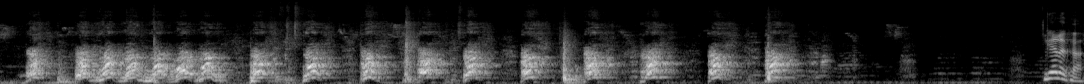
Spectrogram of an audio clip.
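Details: German Shepherd on a farm during an evening sunset walk, playing with a balloon. It gives a fast run of about a dozen short, harmonic barks and yelps, roughly two each second, then falls quiet before one final yelp.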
